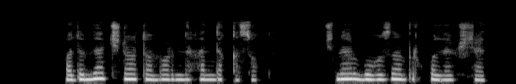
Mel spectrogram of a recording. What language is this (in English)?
Uzbek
